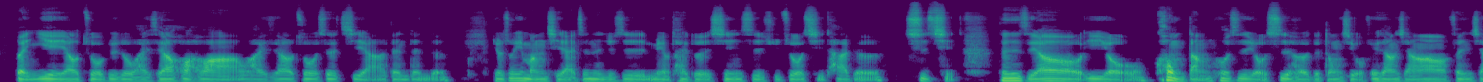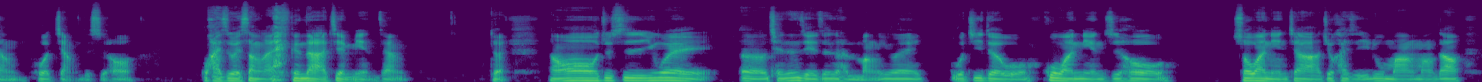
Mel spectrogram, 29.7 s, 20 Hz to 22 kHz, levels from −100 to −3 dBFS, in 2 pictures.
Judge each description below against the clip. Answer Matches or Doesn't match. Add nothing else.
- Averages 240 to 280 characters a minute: Matches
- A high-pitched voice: Doesn't match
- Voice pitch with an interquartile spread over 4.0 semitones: Doesn't match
